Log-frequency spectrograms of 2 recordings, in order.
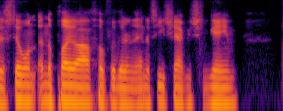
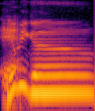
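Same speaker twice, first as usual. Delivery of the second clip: glum, mopey, hopeless voice, pitched up and loud; 8 semitones higher, 6 dB louder than usual. Recounting a text exchange with a friend, in a mock-sad Eeyore voice. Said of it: "Like I hear it like hella sad".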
